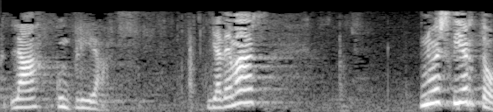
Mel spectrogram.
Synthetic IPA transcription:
lakumpliɾa | jaðe̞mas | no̞e̞sθje̞ɾt̪o̞

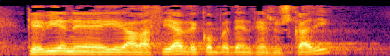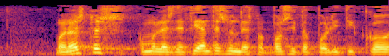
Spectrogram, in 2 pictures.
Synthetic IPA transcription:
ke̞β̞je̞ne̞aβaθiaɾðe̞ko̞mpe̞t̪e̞n̟θjasuskaði | bwe̞noe̞st̪oesko̞mo̞lezðe̞θiant̪esund̪e̞spɾo̞po̞sit̪o̞po̞lit̪iko

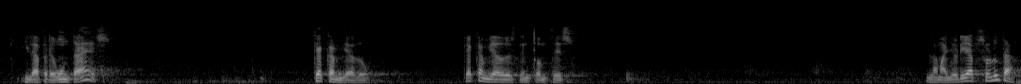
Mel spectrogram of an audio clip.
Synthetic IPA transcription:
ilapɾe̞ɣ̞unt̪ae̞s | keakambjað̞o̞ | keakambjaðoðe̞zðent̪õ̞n̟θes | lamaʝo̞ɾiaːβso̞lut̪a

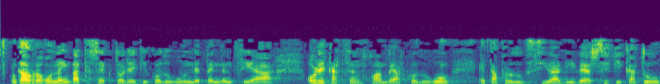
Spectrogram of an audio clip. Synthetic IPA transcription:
ɡawre̞ɣ̞unajmbat̪se̞kt̪o̞ɾe̞ːkiko̞ðuɣ̞uind̪e̞pe̞nd̪e̞nt͡sia | o̞ɾe̞kat͡se̞nʝo̞ambe̞aɾko̞ðuɣ̞u | e̞t̪apɾo̞ð̞uksio̞ad̪iβe̞ɾsifikat̪u

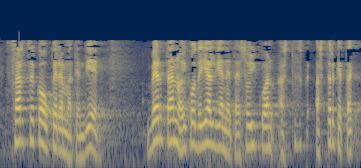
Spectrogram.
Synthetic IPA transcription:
saɾt͡se̞ko̞awke̞ɾae̞mat̪e̞nd̪ie̞ | be̞ɾt̪anojko̞ðe̞jald̪iane̞t̪ae̞so̞jkoanast̪e̞ɾke̞t̪ak

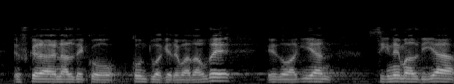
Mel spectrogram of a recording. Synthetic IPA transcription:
e̞wskaɾaɾe̞nald̪e̞ko̞ko̞nt̪uake̞ɾe̞βaðawð̞e̞eðo̞aɣian | siɣne̞maːld̪ia

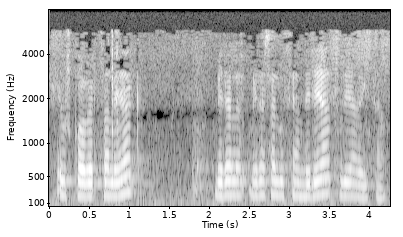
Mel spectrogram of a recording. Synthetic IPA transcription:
e̞wsko̞aβ̞e̞ɾt͡sale̞ak | be̞ɾasaluse̞and̪iɾe̞asuɾeaɣajt͡sa

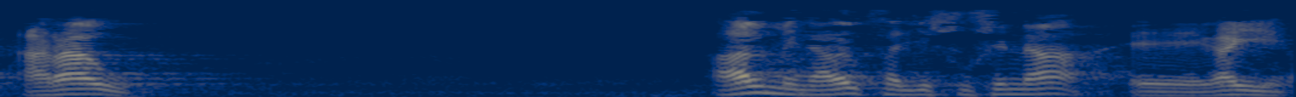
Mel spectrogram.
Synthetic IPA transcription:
a̰ɾaw | alme̞naɾawt͡saʎe̞suse̞naɣaj

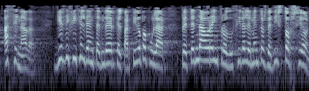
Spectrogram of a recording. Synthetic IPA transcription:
aθenaða | ezðifiθild̪ent̪e̞nd̪e̞ɾkelpaɾt̪ið̞o̞po̞pulaɾpɾe̞t̪e̞nd̪ao̞ɾaint̪ɾo̞ð̞uθiɾe̞le̞mẽnt̪o̞zðe̞ðist̪o̞ɾsjo̞n

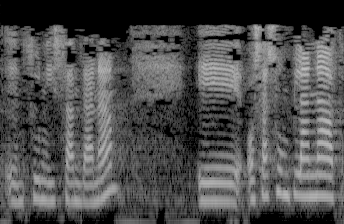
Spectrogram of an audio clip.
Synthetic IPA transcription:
e̞nt͡sunisand̪ana | ʔo̞sasumplanaf

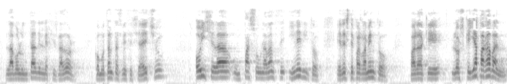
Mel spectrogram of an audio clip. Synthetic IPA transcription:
laβ̞o̞lunt̪aðe̞lːe̞xizlað̞o̞ɾ | ko̞mo̞t̪ant̪azβe̞θe̞sːeae̞t͡ʃo̞ | o̞jse̞ðaumpasounaβ̞an̟θe̞ʔine̞ðit̪o̞ene̞st̪e̞paɾlamẽ̞nt̪o̞ | paɾake̞lo̞ske̞ʝapaɣ̞aβan

